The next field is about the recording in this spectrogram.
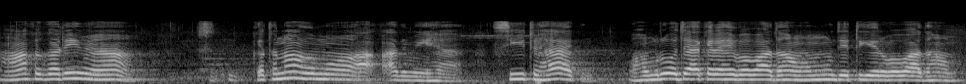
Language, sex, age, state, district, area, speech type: Maithili, female, 60+, Bihar, Begusarai, urban, spontaneous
